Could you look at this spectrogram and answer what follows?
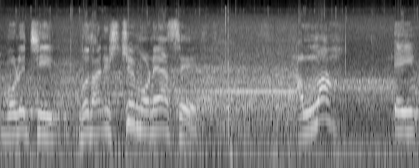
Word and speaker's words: আল্লাহ: আল্লাহ এই উচ্চারণটা আমাদের অনেকের হয় না, কেউ বলে না আল্লাহ। আল্লাহ পাকের উচ্চারণটা হচ্ছে, আল্লাহ পাকের নামকরণ হচ্ছে আল্লাহ। মুখটা একটু গোল হয়ে যাবে, বলেন আল্লাহ আল্লাহ আল্লাহ।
